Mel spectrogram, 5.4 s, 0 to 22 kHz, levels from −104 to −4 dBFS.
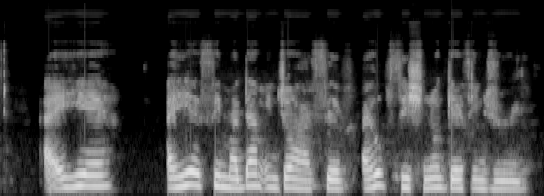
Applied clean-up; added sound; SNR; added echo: none; none; none; none.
